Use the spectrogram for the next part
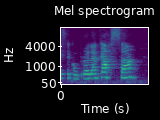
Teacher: en donde el acento prosódico cae en la primera sílaba de casa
